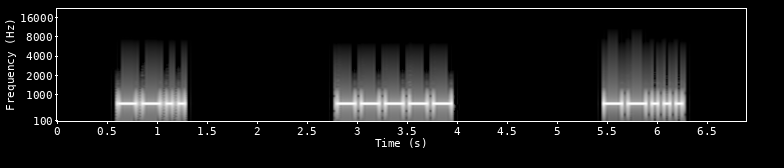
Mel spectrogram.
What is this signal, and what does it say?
Morse code, heard as a keyed tone, about 20 wpm, spaced as for 5 wpm, 700 Hz. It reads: Z07
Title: 243 Lesson 39e - Letter z - Three Characters 20wpm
